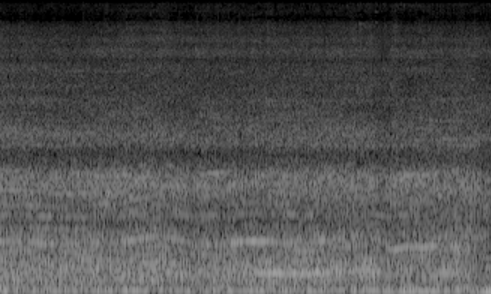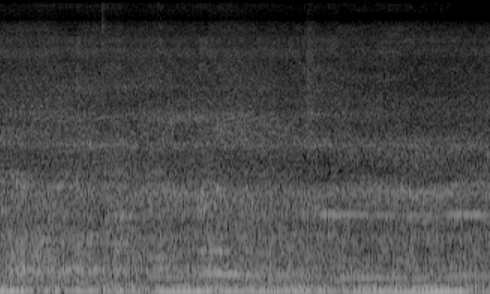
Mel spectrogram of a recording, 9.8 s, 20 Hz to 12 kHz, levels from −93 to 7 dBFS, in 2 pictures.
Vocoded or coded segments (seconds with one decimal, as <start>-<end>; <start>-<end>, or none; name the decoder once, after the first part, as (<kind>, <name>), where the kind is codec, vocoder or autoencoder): 4.3-8.3 (codec, SNAC); 9.0-9.8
